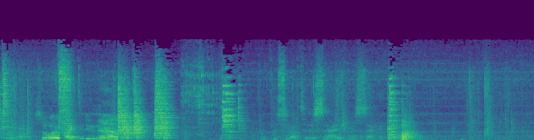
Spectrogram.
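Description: Metal rods clank against a steel table.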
